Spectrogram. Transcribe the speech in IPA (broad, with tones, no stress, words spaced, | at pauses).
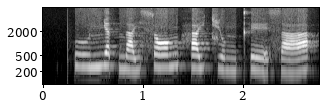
pʰuː˧ɲa˥˨t̚na˩˧jsɔː˧˥ŋ ha˧˥jt͡ɕo˩ŋt̪ʰeː˧˩ saː˩˧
